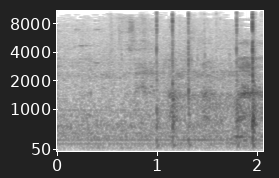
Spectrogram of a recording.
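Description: Steady hum of a train carriage, then from about a second in a man beatboxing and drumming to himself: a quick run of sharp clicks and hits.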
